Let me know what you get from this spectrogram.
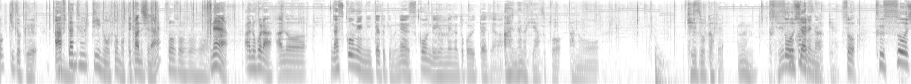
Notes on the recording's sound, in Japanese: パーキング収録。咀嚼音はご容赦ください。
